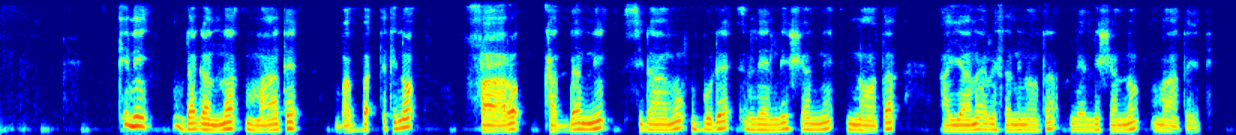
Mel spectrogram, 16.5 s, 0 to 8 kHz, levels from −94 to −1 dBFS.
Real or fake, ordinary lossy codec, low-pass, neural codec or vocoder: real; Opus, 32 kbps; 7.2 kHz; none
